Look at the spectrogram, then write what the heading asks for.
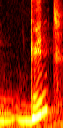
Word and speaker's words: Gynt: pire mais P et Gunt ça s'écrit avec un y mais en norvégien le y est une sorte de U un peu sur le bout des lèvres alors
